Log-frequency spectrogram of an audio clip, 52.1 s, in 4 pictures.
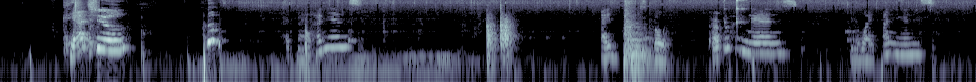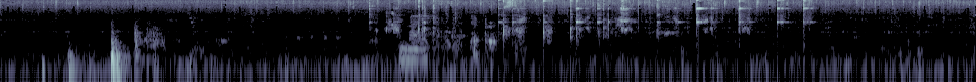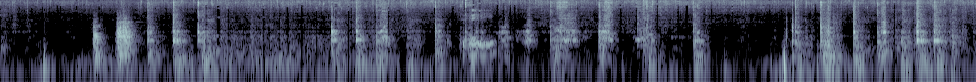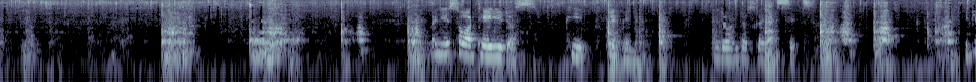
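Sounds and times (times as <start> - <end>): vegetables sizzling in a frying pan: 0.0 - 52.0
utensil stirring and scraping pan: 8.4 - 10.6, 17.9 - 24.1, 27.2 - 52.0.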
